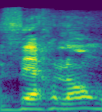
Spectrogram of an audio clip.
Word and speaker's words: verlan: It's the French Verlan. Ah, it's Verlan. Ah. – Le Verlan. – Le Verlan, okay. – Because you're learning French, right? – Right. I know two or three words. – So Verlan, what is Verlan? – En l'envers.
